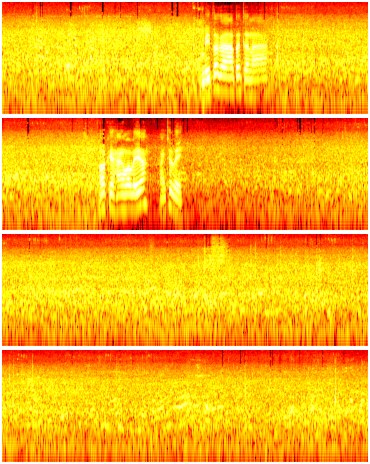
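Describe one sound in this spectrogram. Visitors talk and murmur at a distance outdoors.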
